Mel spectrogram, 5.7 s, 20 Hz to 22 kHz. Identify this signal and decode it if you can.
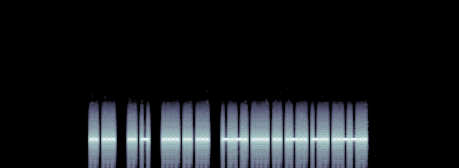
Morse code, heard as a keyed tone, about 44 wpm, 700 Hz. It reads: IS IT HIS CHILD?
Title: Sentences from Top 800 Words 45wpm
